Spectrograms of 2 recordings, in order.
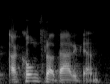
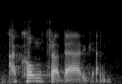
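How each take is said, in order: Both takes have the same delivery.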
